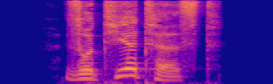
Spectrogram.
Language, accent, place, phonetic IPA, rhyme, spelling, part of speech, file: German, Germany, Berlin, [zoˈtiːɐ̯təst], -iːɐ̯təst, sautiertest, verb, De-sautiertest.ogg
- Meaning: inflection of sautieren: 1. second-person singular preterite 2. second-person singular subjunctive II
